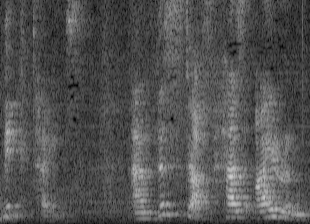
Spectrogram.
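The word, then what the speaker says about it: pnictides: have what are called nictites. Can't even pronounce this because it has this funny P there. But that's supposed to be silent, but nictites.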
